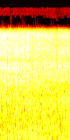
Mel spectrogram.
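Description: Steak pieces sizzle steadily in a skillet on a Firebox stove, a loud, continuous bright hiss of frying fat with no break or talking.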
